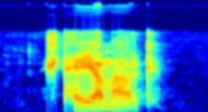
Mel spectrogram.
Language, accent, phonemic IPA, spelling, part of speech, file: German, Austria, /ˈʃtaɪɐˌmaʁk/, Steiermark, proper noun, De-at-Steiermark.ogg
- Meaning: Styria (a state of Austria)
